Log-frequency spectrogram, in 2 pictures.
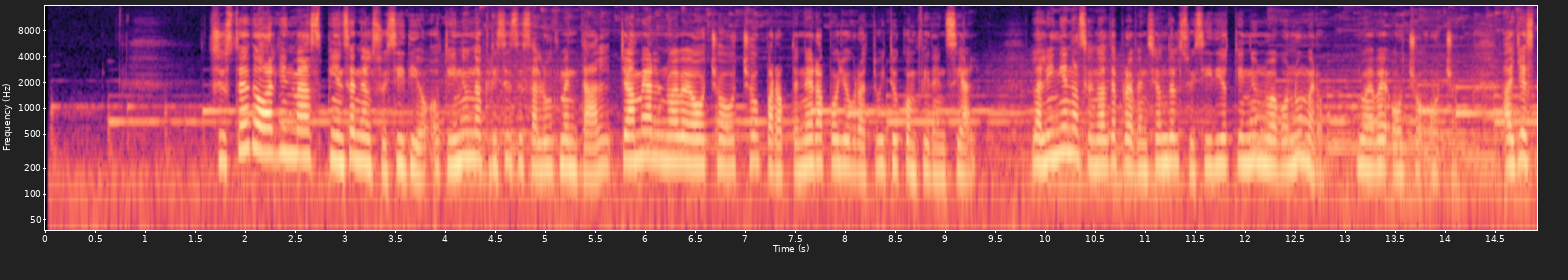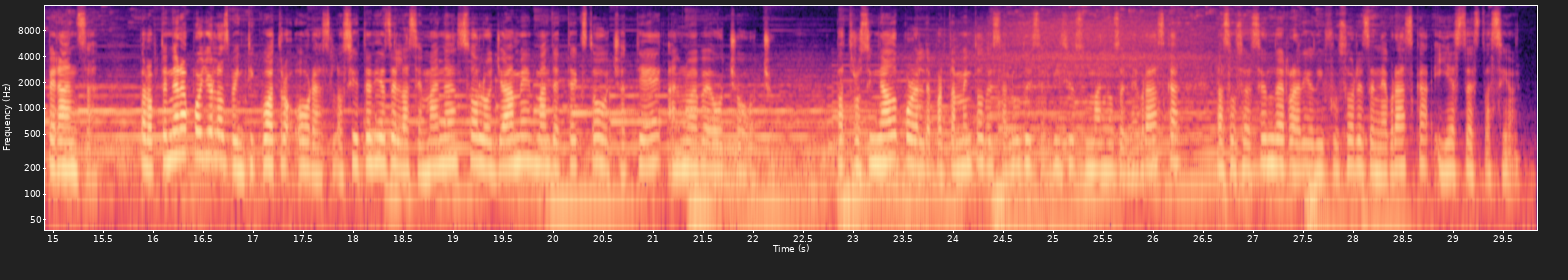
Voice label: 988 30-Second Radio PSA - SPANISH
